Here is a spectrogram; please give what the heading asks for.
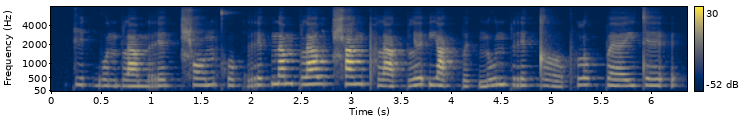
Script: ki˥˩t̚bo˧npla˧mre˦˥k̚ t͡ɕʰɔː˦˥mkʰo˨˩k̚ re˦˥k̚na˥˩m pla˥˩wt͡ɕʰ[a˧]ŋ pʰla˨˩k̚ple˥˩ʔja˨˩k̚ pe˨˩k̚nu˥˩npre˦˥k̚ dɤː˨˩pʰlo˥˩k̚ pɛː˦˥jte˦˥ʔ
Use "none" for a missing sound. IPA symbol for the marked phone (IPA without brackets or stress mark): a˥˩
